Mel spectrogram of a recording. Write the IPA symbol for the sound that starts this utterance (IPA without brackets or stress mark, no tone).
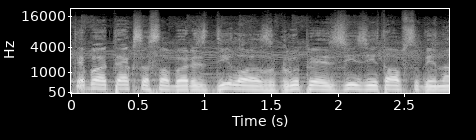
t̪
